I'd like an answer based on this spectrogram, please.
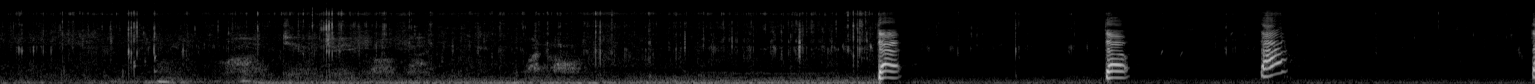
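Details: Otter giving three loud, sharp squealing chirps about two seconds apart, each sweeping steeply across a wide pitch range, after several seconds of soft splashing and low background noise.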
